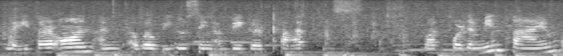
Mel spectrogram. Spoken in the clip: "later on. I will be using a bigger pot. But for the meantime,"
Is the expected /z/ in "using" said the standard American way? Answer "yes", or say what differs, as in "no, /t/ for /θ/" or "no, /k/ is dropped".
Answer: no, /s/ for /z/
